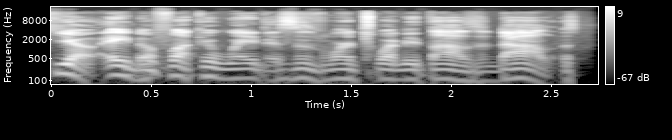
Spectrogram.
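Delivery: scoffing through a laugh; laughing disbelief. Retold or imitated. Shopper seeing a twenty thousand dollar multi-tap, laughing disbelief. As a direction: laugh off the price tag. Shocked at store price.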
